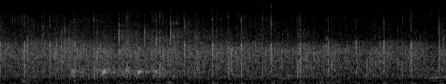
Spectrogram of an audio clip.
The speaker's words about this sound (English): If you helped out with VBS this week, I'm not going to ask you to stand, but if you would, just give the helpers a round of applause for all their hard work.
